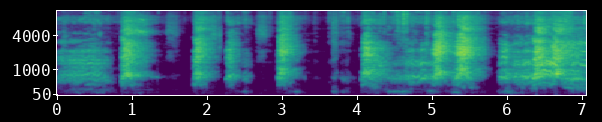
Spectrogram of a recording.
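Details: Barking dogs fighting in the rainy season, short sharp barks spaced about a second apart, building into longer overlapping growling barks near the end.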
